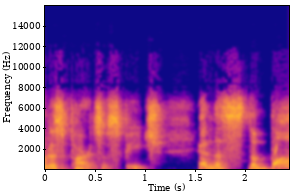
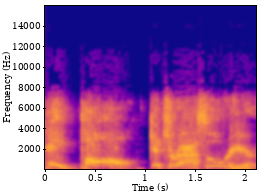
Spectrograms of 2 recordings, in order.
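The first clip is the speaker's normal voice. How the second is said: shrill, very high hollering yell; 13 semitones higher than usual. Explaining the loudest parts of speech, demonstrating yelling across the street. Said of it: "if I yell".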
